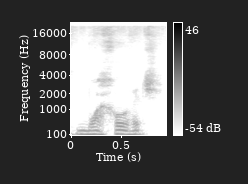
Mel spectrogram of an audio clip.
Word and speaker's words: Błachowicz: The thing that Błachowicz, sorry, his name is Błachowicz, I think is actually how they say it in Poland, but Błachowicz, he he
